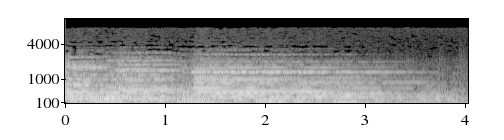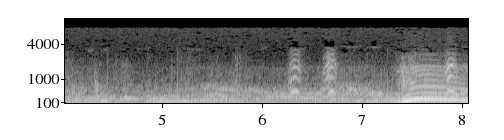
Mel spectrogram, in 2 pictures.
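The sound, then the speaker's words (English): A small dog that has jumped into a basket gives a few short, high yips toward the end, rising above a dense, sustained droning backdrop of layered tones. No one speaks. “Oh, mon Dieu, he jumped into the basket.”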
